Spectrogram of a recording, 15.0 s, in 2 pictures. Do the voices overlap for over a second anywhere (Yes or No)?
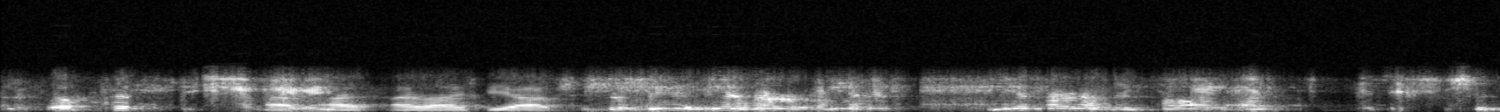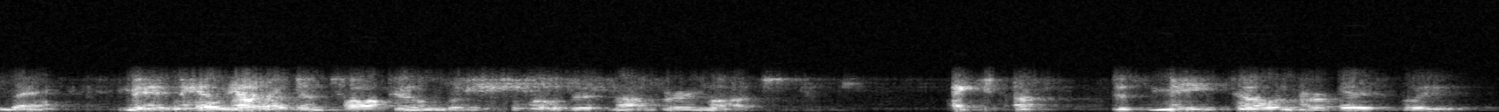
No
